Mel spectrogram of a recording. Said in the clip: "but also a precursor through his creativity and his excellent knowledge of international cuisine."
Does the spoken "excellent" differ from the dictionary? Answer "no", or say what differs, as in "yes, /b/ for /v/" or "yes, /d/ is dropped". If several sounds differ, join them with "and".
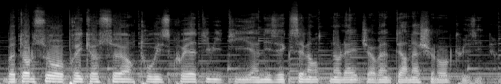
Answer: yes, /n/ is dropped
